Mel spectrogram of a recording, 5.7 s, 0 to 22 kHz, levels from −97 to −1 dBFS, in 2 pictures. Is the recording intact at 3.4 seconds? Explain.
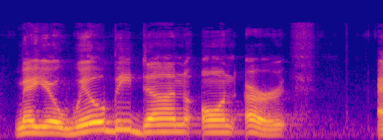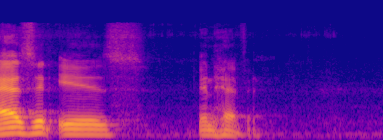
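Yes, the speech at 3.4 seconds is intact, passing through the WebRTC call path with only the ordinary coding of an Opus call and its top end limited to around 12 kHz.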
